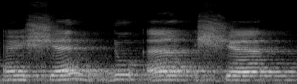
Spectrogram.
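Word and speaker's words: أشد: La antum asyaddu sya, pengucapan huruf shin disertai dengan angin yang menyebar. Sya, bukan asa ya.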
